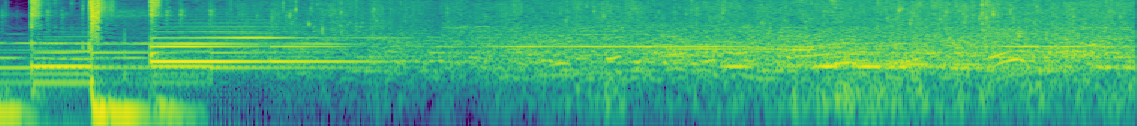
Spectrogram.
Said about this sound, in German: Die Regierung hat die Schleusen aufgemacht. Der Ganges fließt schneller als sonst. Grau-bräunliches Wasser in kleinen Wirbeln, das viele Blütenköpfe und noch mehr Plastik vor sich herschubst.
